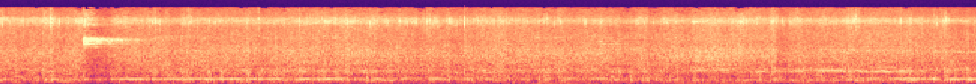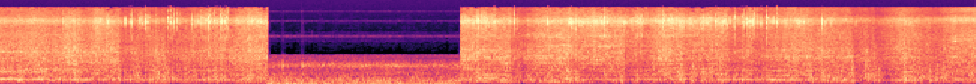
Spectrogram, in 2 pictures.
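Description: Wind rushes past the microphone as the motorbike moves.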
